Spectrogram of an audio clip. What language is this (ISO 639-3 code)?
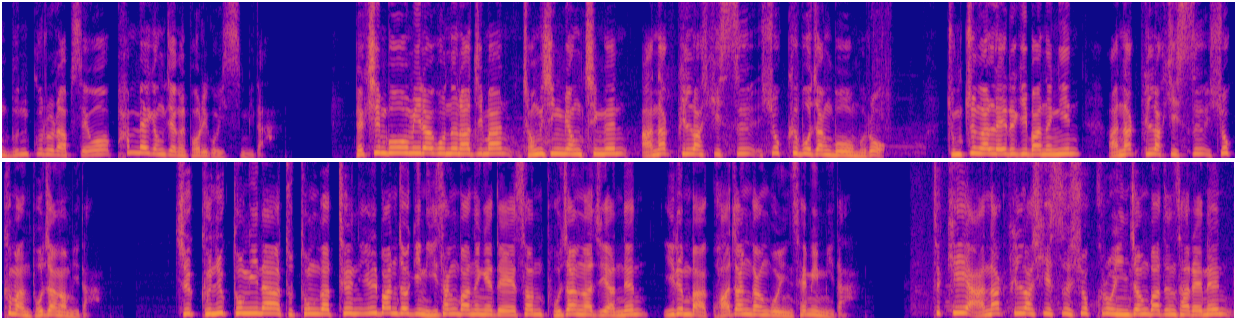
kor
